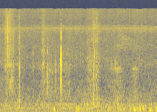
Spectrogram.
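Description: Near silence: faint outdoor ambience with a few soft clicks, the sharpest a little before a second in.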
